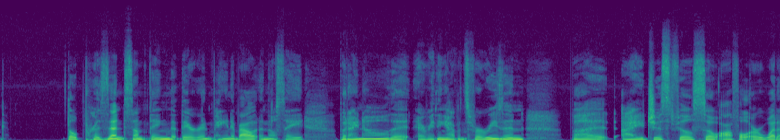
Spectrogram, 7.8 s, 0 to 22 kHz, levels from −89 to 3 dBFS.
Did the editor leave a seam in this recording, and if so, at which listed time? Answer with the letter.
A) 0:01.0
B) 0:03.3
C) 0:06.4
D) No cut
D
